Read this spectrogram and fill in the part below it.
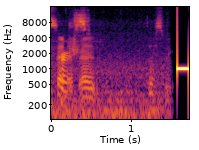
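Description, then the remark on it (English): A man speaks briefly, then his voice cuts off and a loud, steady censor bleep tone abruptly takes over for a short moment, masking a swear word. “I'm going to have to go beep on the recording.”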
